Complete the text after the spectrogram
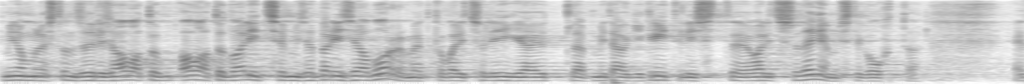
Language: Estonian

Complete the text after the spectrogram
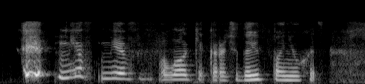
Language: Russian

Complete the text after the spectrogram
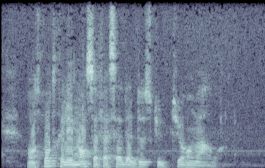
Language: French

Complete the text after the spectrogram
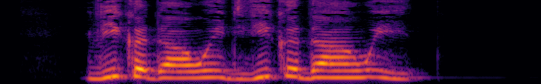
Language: Abkhazian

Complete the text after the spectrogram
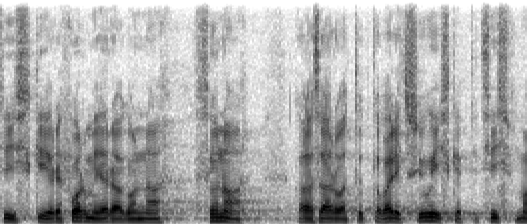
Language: Estonian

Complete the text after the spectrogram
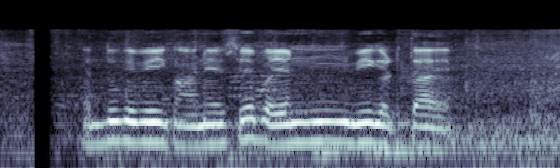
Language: Hindi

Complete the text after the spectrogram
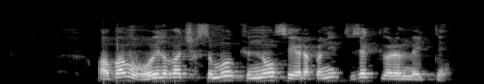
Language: Uyghur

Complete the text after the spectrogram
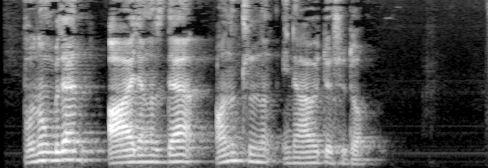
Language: Uyghur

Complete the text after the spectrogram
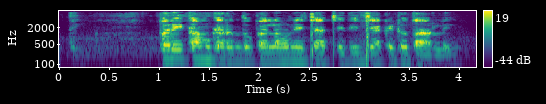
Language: Punjabi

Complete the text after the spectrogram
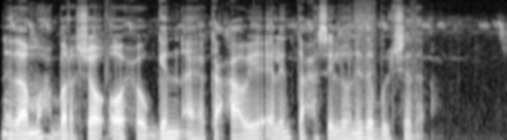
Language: Somali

